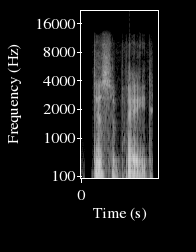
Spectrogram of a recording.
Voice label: "dissipate", American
